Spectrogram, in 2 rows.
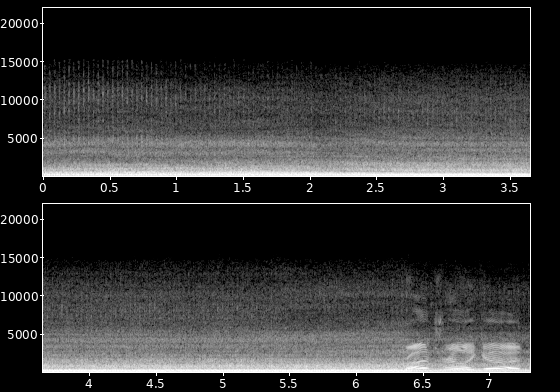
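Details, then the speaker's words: Newer Murray push mower with Briggs engine, after fixing oil in the gas and water in the oil: runs at a steady even drone with no misses or knocks, about 15 minutes in with some old oil still burning off; healthy. "so i've had it running a good 15 minutes already it's perfect"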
